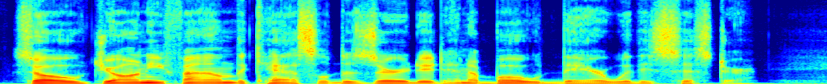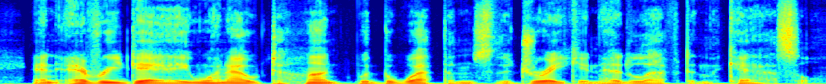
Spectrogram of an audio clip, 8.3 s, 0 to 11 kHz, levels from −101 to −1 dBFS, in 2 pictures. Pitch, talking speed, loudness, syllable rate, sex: 95 Hz, 210 wpm, -21 LUFS, 5.5 syllables/s, male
